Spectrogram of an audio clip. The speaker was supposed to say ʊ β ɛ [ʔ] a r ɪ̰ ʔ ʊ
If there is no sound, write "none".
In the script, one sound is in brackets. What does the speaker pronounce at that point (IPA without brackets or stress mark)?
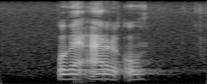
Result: ʔ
